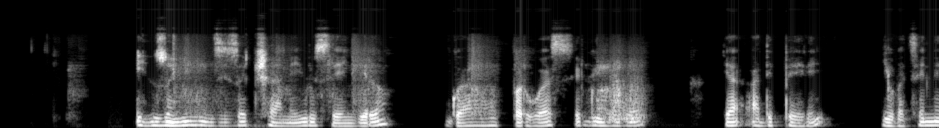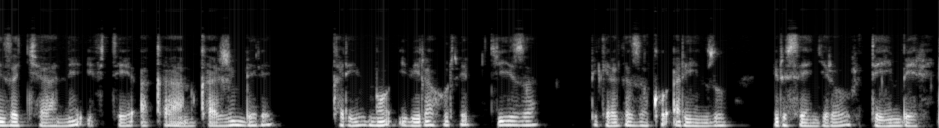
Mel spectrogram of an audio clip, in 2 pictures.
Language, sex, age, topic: Kinyarwanda, male, 18-24, government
